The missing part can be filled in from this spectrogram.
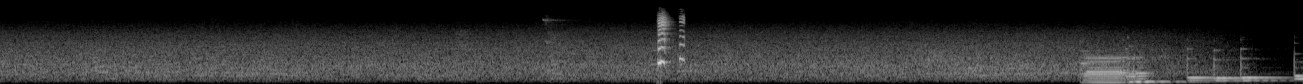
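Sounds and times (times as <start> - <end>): sharp squeaks: 6.6 - 6.9.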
